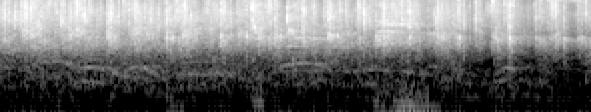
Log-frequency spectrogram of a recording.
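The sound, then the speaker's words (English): A crowd claps their hands to the Lord during a sermon, steadily in a dense, continuous wash of many hands, with faint voices murmuring underneath throughout. “Let's clap our hands to the Lord, shall we?”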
